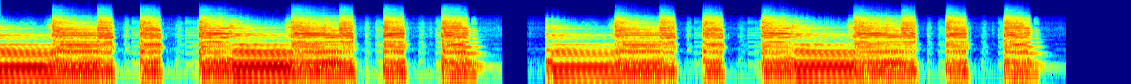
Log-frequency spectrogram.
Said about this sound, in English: Do you prefer preamp distortion or do you prefer power amp distortion?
